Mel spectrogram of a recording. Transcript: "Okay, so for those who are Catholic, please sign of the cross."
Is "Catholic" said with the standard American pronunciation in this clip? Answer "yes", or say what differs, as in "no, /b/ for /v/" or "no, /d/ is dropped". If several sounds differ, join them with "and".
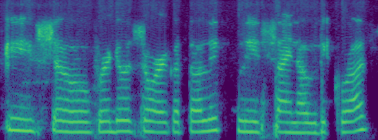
no, /t/ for /θ/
